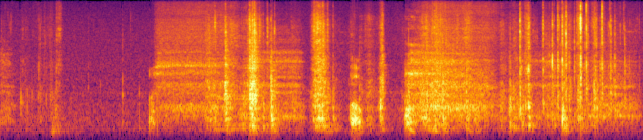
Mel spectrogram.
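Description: An aluminium foil pie plate and plastic wrap crinkling and crackling as raw liver is packed into the foil plate by hand. The sound starts about a second and a half in, with several sharp crackles.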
